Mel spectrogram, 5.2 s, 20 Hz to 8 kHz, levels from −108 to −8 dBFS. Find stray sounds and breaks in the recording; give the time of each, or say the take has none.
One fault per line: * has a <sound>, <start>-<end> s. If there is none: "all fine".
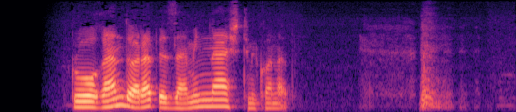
* has a laugh, 3.6-4.8 s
